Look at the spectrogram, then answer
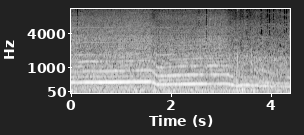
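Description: A racing sidecar at the Isle of Man TT, ridden into Ramsey, holds a loud, steady engine drone that steps down in pitch twice at gear changes, continuous and close throughout with no voices.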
